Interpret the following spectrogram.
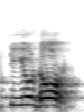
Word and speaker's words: Theodor: Then Theodore, again H in the middle is silent, so Theodore.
